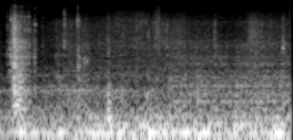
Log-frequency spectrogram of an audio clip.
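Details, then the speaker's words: Renault Clio on its first drive, freshly serviced; rhythmic light scraping pulses following wheel rotation over road and engine noise, suspected brake backing plate catching, with worn discs and poor brakes noted. "We've got what sounds like a a back plate there that's catching. Can you hear that? Something's grinding."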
